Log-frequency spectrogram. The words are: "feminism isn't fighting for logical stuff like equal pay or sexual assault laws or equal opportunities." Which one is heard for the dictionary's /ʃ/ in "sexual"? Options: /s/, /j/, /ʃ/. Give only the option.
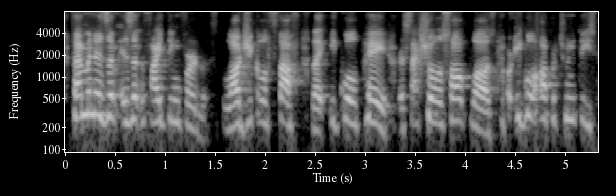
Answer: /ʃ/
